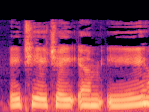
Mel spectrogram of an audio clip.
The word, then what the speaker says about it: athame: It's called an athame. It's spelled athame, A-T-H-A-M-E. Right. We pronounce it athame.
